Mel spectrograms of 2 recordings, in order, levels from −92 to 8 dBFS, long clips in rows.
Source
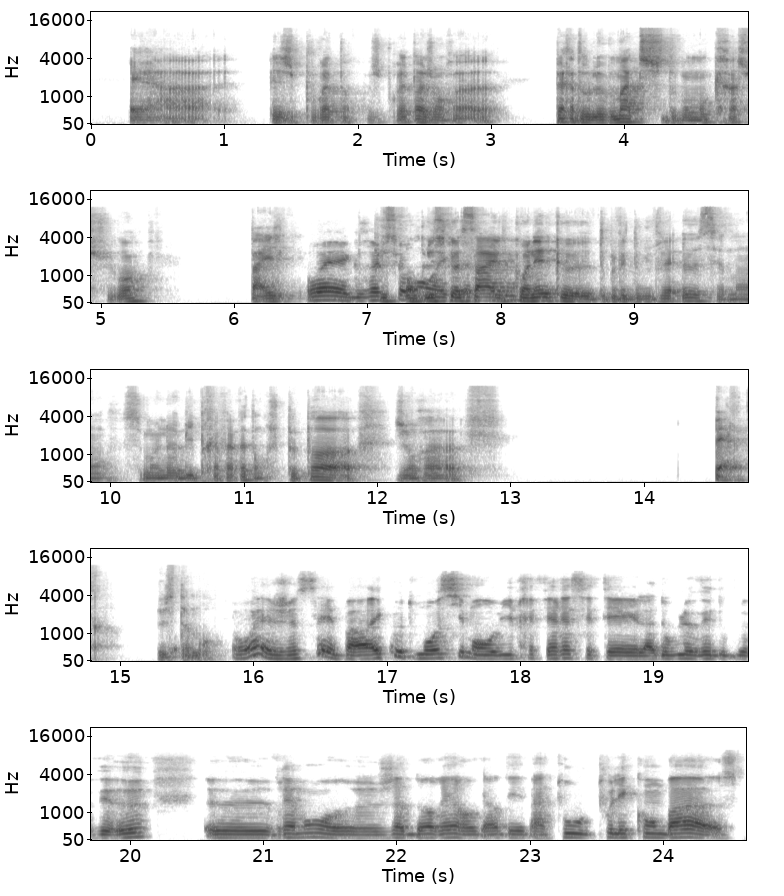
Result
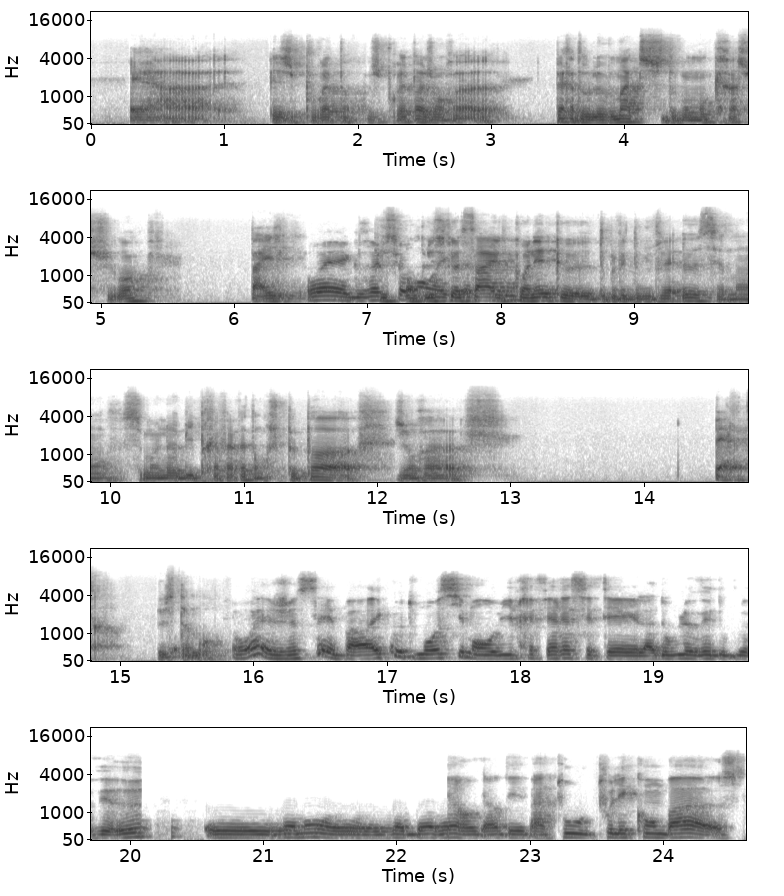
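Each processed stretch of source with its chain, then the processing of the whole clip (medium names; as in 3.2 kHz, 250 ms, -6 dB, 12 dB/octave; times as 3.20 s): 20.09–22.40 s: steep low-pass 650 Hz 48 dB/octave + delay 231 ms -11.5 dB
whole clip: low-pass 6.8 kHz 24 dB/octave; level flattener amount 50%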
